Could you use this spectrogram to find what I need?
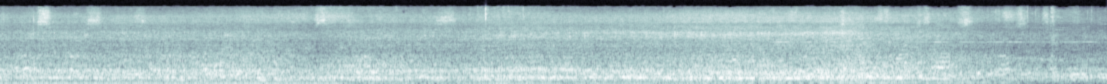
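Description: A bus engine rumbles nearby.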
